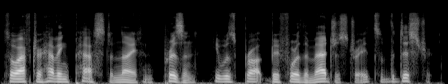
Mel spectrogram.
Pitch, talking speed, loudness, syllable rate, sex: 115 Hz, 230 wpm, -20 LUFS, 6.5 syllables/s, male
